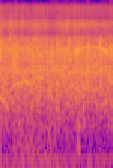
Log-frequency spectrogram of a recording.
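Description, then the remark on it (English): A dense, steady wash of applause from many hands, continuous and even throughout the short moment, with no voices standing out over the clapping, as an audience welcomes a guest. “That's a lot of applause there.”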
